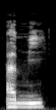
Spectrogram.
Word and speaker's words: amis: Okay, but then technically you pronounce it the same way. So singular form ami, plural form you add this S, but it's ami as well.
